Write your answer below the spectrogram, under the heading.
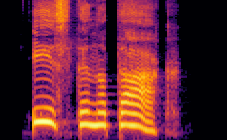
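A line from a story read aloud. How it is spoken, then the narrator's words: Joyful call. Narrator (Ukrainian): радісно гукнув Мола-Несарт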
